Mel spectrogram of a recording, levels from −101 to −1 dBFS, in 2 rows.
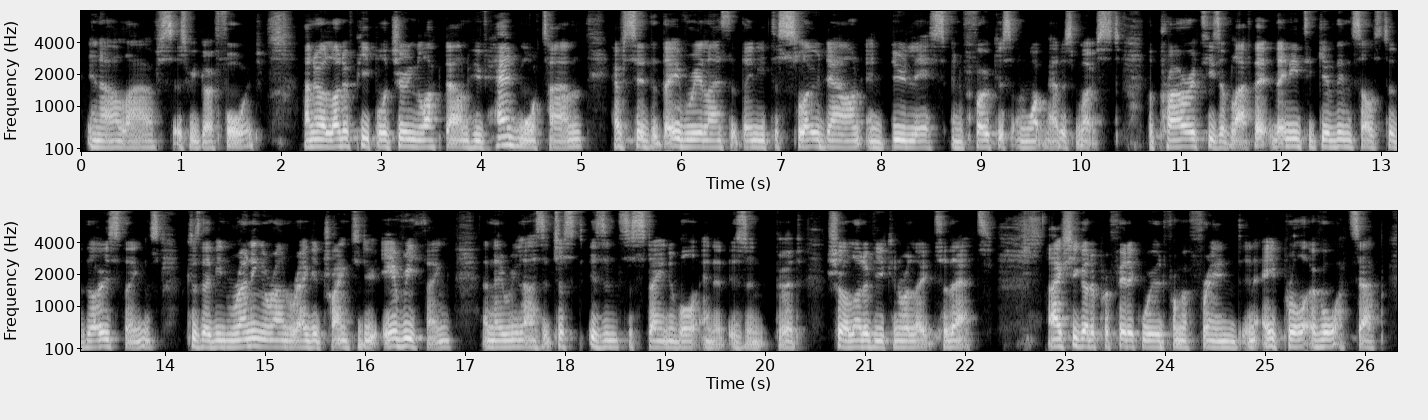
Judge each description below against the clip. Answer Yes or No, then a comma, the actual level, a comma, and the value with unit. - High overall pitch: No, medium, 140 Hz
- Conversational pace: No, fast, 220 wpm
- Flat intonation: Yes, narrow, 1.5 semitones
